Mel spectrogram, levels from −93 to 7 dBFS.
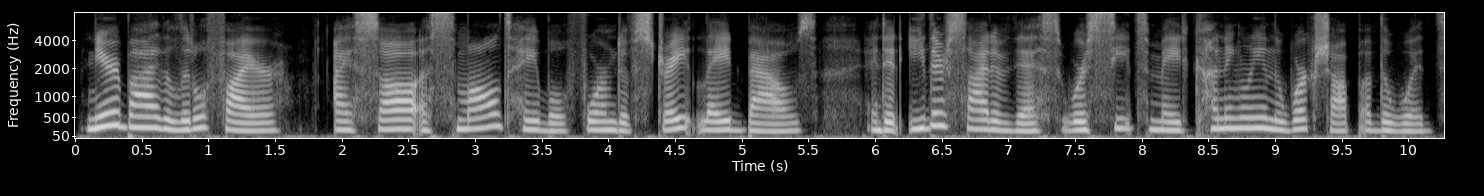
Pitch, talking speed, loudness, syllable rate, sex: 215 Hz, 180 wpm, -18 LUFS, 4.1 syllables/s, female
